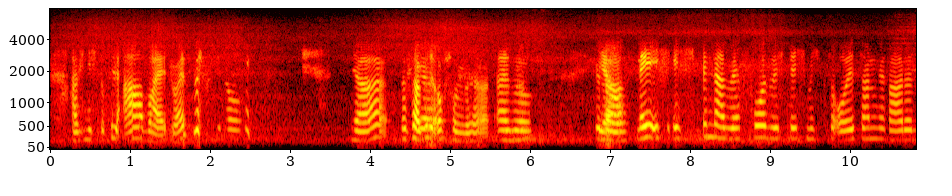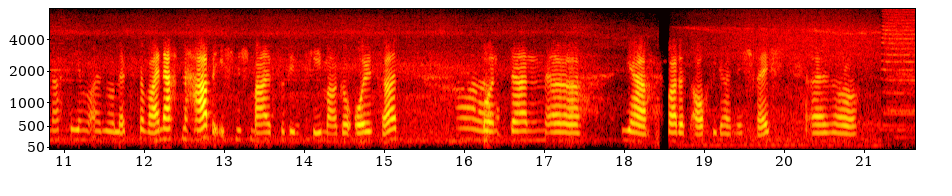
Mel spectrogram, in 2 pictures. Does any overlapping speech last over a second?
No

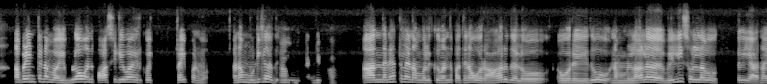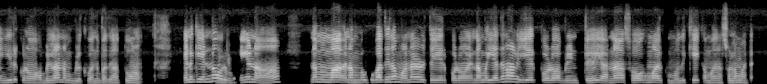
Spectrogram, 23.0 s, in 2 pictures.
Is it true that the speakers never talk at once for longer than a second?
Yes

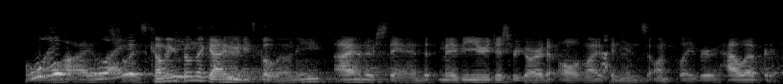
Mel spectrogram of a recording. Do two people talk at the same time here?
Yes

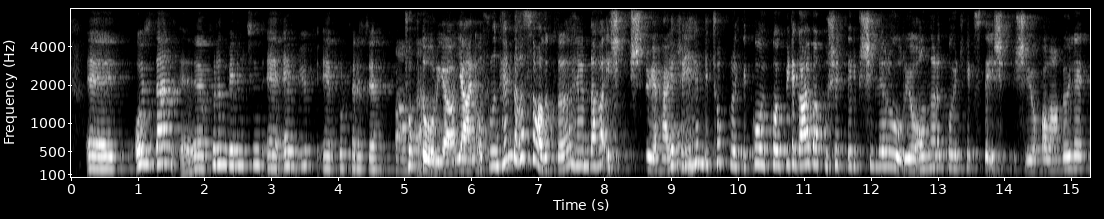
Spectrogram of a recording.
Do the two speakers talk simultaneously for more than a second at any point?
No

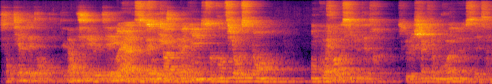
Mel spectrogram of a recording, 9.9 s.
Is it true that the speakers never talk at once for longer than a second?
No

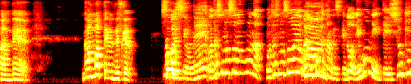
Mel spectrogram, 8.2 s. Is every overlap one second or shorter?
Yes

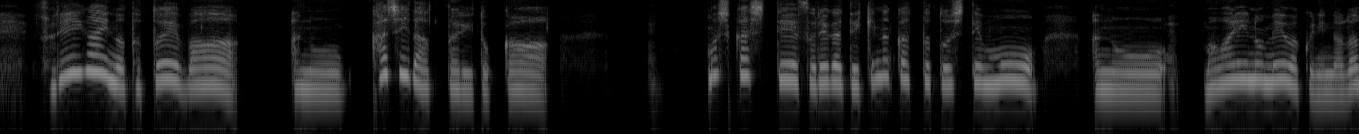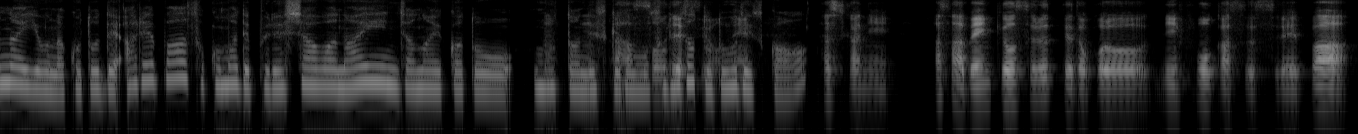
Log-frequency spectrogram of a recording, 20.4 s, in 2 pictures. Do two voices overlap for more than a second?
Yes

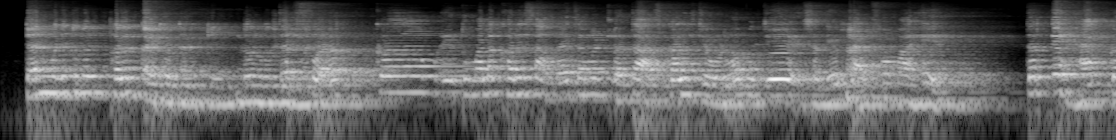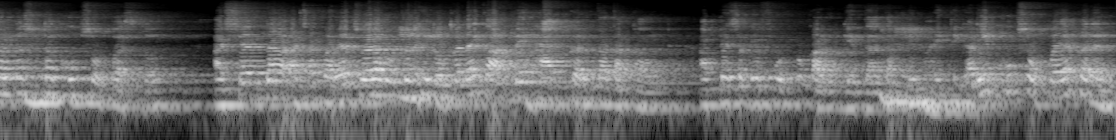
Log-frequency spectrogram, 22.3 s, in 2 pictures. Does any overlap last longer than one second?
No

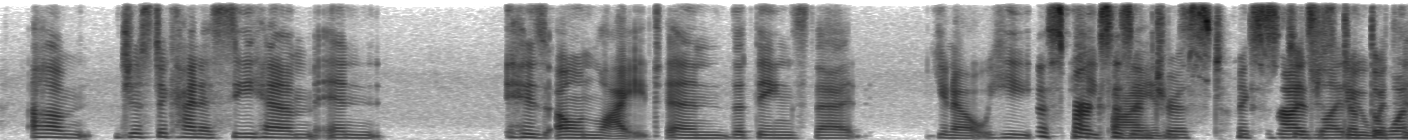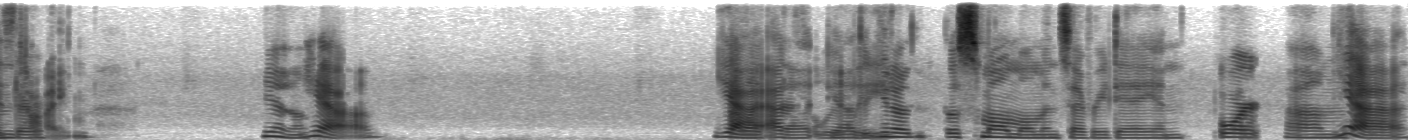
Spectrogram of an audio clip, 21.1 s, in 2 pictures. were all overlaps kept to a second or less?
No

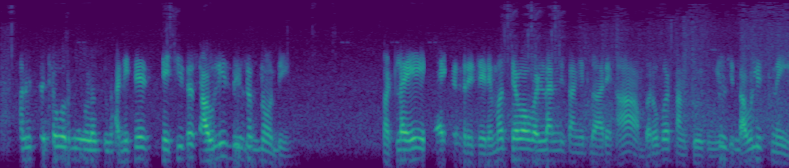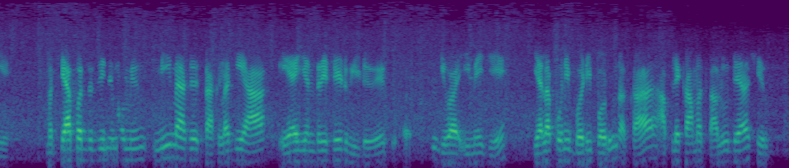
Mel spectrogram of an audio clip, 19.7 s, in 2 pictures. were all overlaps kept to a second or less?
Yes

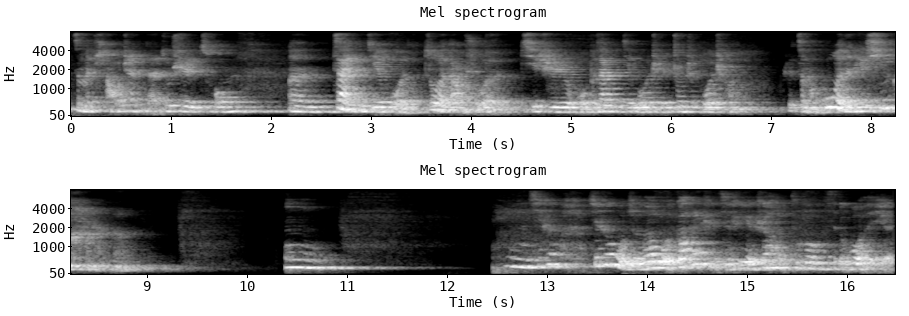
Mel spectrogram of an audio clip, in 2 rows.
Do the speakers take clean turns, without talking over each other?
Yes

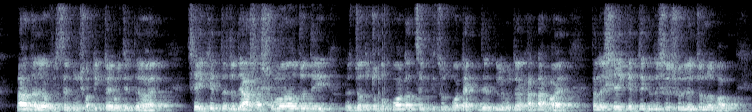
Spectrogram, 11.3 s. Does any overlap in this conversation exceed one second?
No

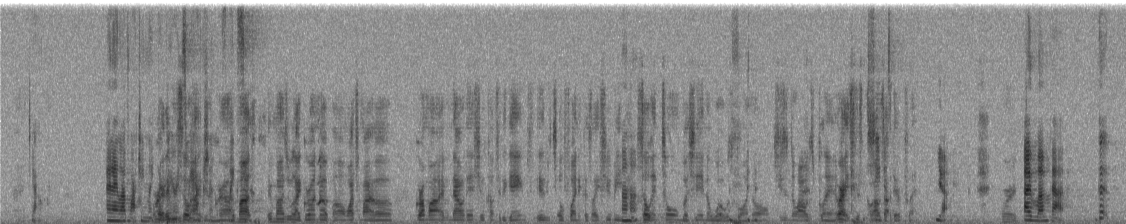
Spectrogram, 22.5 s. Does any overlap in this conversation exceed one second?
Yes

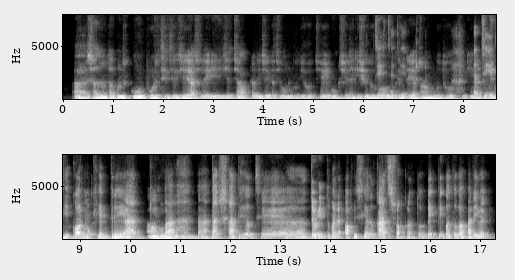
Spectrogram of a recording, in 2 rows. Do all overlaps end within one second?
No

